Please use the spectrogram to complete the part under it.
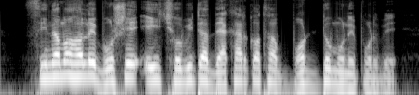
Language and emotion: Bengali, sad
